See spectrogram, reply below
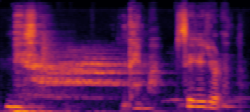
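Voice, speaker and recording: A woman guest telling an emotional personal story, acting out the voices of the people in it and sometimes rushing through in fast bursts. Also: mid-range voice, noisy background. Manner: animated, acts out quoted dialogue. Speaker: interview guest.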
